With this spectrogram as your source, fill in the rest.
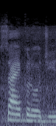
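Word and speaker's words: psychology: साइकोलॉजी साइकोलॉजी माने मनोविज्ञान। तो यहां पर भी पी से स्टार्ट है। पी यहां पर साइलेंट है।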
